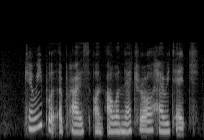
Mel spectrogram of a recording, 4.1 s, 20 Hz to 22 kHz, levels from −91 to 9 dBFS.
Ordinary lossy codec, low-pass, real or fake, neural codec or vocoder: none; 7.2 kHz; fake; vocoder, 44.1 kHz, 128 mel bands, Pupu-Vocoder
